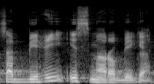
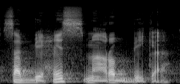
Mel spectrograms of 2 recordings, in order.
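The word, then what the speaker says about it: سَبِّحِ اسْمَ رَبِّكَ: Sabbihisma rabbika, bukan sabbihi isma rabbika, tidak, tapi membacanya sabbihisma rabbika.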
